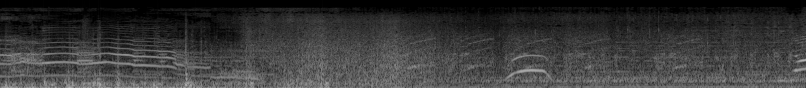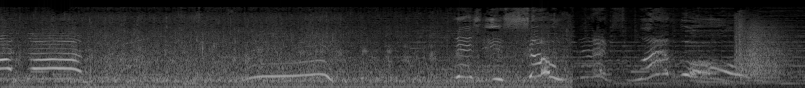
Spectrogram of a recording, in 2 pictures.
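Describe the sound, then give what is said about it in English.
A kid's motorized little red wagon fitted with flotation devices whirs steadily, then plunges and sloshes through creek water, with splashing and trickling throughout. Excited high voices call out over the water before the motor cuts off near the end. “So that reminds us, too, though, just the sounds of somebody plunging in there”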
